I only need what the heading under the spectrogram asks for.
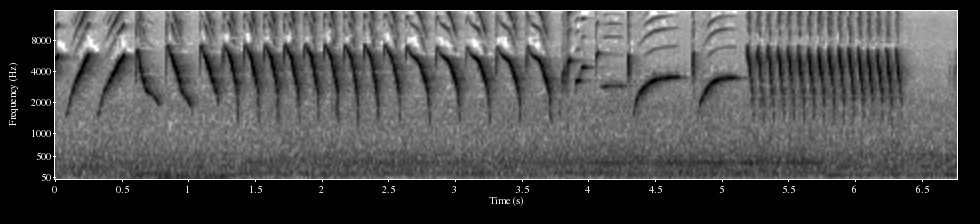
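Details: Canary singing hard, starting with a fast run of downslurred whistles, then looping upward notes and a dense rapid roll before falling quiet.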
